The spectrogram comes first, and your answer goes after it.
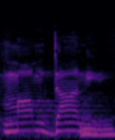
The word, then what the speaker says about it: Mamdani: and younger progressives like M Donnie, a state assemblyman and a self-described Democratic socialist. The name is M Dani. M A D A N I. You should learn how to say it.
